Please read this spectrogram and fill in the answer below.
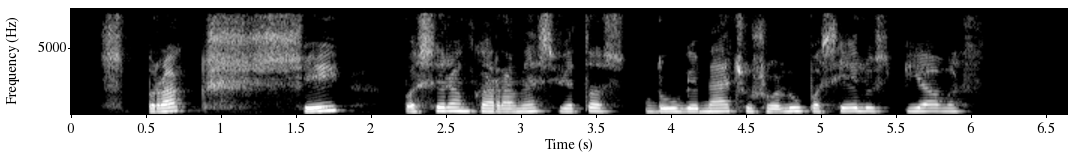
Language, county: Lithuanian, Vilnius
